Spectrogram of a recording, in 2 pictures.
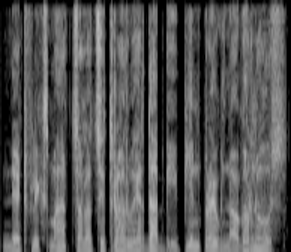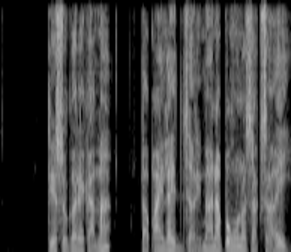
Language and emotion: Nepali, fearful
